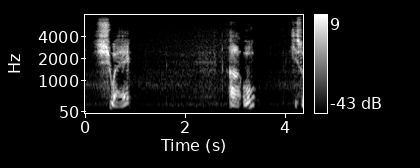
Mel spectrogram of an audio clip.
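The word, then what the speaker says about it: 水: UI se prononce wei, comme dans mouais, par exemple le mot qui veut dire l'eau, shui.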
